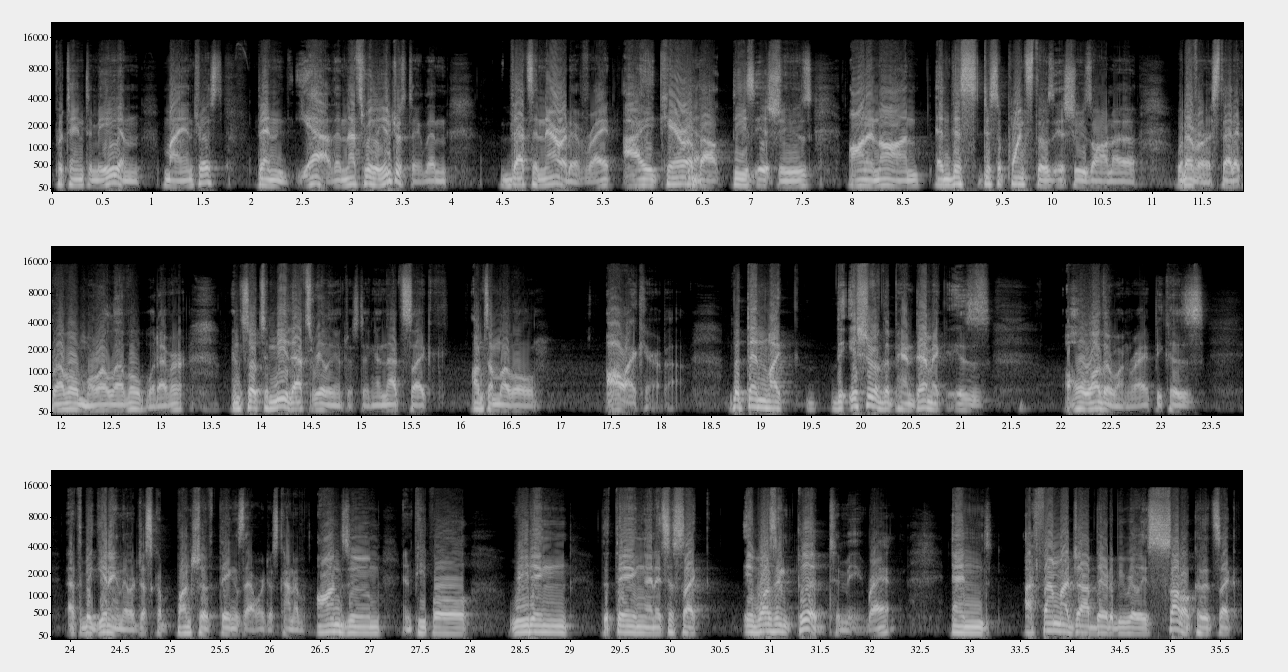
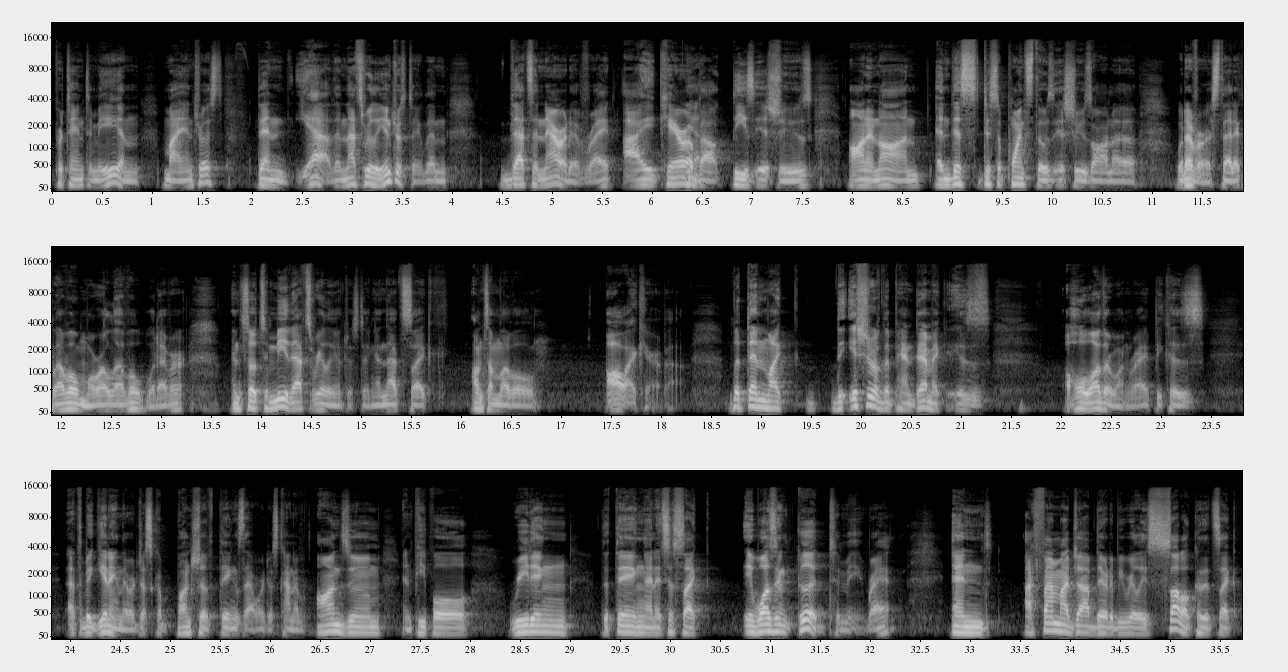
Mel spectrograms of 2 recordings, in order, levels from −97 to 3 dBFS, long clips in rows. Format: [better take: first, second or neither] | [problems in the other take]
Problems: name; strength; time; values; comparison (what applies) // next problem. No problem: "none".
second | distortion; heavy; 11% of the sound clipped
